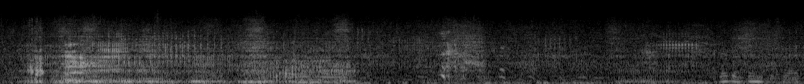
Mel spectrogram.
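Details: Lion confronting buffalo: low, harmonic growls come in short bursts at the start, then quieter grunting snarls follow amid scuffling noise.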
